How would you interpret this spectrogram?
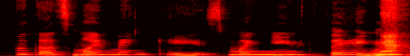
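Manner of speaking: put-on high, slow, pouty wail of a wronged child; mock whiny protest. To her husband who used her Minky, high pouty whine. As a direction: whimper it like a hurt kid, slowly.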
